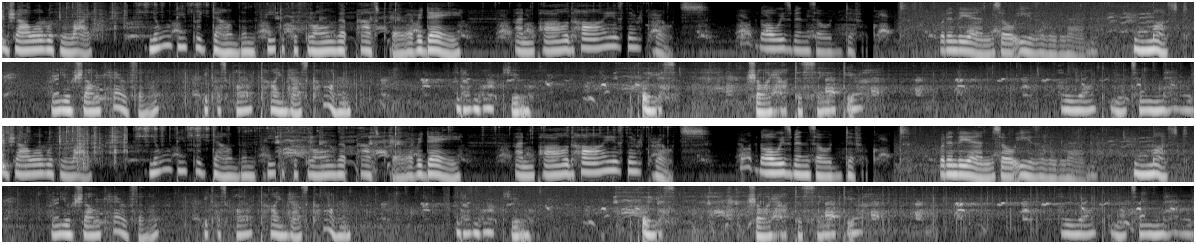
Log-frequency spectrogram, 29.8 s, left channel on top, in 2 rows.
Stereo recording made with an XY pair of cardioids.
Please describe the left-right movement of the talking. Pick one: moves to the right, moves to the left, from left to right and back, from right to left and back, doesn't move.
from left to right and back.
